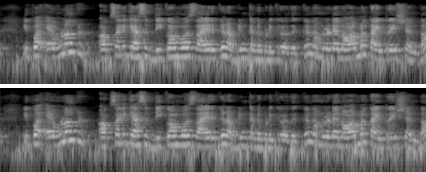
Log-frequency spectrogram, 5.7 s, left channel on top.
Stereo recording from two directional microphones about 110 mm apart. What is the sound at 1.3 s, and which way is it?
A woman's voice, 40° left (ahead or behind).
